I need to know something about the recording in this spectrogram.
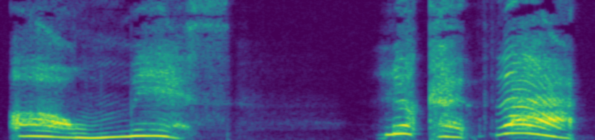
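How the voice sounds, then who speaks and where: A woman voicing a timid young servant girl in a story, breathless, excitable and deferential. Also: sits high, very slow, dry recording, studio quality, voice pushed up, heavily acted. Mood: awed.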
